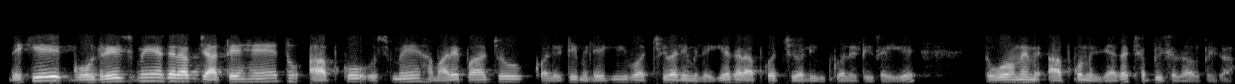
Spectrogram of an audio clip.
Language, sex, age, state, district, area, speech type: Urdu, male, 30-45, Delhi, Central Delhi, urban, conversation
